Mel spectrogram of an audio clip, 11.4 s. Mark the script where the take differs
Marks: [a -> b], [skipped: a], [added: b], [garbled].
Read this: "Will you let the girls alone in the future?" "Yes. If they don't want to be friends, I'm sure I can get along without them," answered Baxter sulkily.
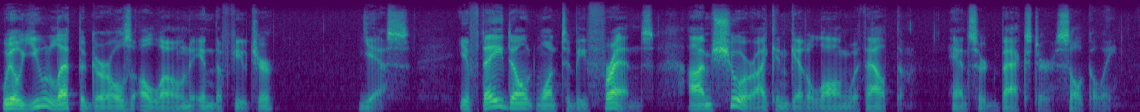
"Will you let the girls alone in the future?" "Yes. If they don't want to be friends, I'm sure I can get along without them," answered Baxter sulkily.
